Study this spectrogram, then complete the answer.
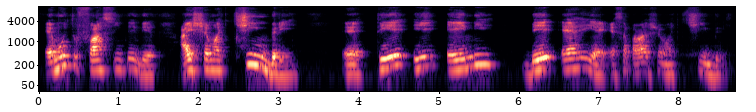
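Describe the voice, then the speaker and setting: Slow, lively music teacher. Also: male voice, fairly high pitch. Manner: patient, talks down to kids with diminutives, imitates sounds. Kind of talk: children's music lesson.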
